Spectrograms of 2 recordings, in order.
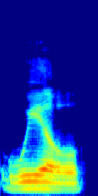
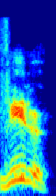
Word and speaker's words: Weil: Opinions on Shellman and Raymond Wheel Wild. I don't know this one. Raymond Weil. It's a German V, isn't it? Weil. Raymond Yeah, Weil. right. You shall pronounce it Weil.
